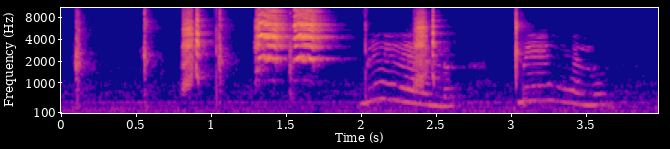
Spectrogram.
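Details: Pet sun conure indoors letting out a few grating, high-pitched squawks. Someone talks in Dutch nearby.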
